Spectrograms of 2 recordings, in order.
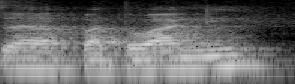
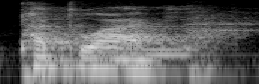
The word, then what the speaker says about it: Fhatuwani: It's Often people say Patwani. It's like Patwani. It's like you almost need to be blowing air. Patwani.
